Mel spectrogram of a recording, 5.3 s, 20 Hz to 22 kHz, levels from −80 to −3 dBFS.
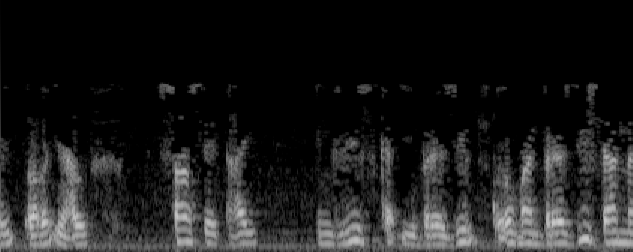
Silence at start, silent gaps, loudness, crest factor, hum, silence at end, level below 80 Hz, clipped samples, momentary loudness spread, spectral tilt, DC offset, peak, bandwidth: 0 s; none; -29 LUFS; 18 dB; none; 0 s; -60 dBFS; under 0.1%; 14 LU; -6.5 dB/octave; under 0.1%; -10 dBFS; 5.8 kHz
